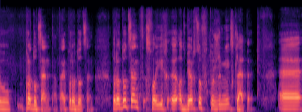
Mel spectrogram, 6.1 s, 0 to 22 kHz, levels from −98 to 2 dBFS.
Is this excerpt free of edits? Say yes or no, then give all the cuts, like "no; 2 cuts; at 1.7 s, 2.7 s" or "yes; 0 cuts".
no; 2 cuts; at 2.9 s, 4.6 s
